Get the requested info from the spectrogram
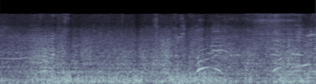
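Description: Scattered distant shouts and calls from coaches and spectators around the field, over a steady low wind rumble on the microphone.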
